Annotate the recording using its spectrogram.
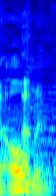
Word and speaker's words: Homens: Homen, did I say it wrong? Homen? – Yeah, Omen. – Omen. Oh, yeah. – He's saying Omen. She's saying I forgot, like, drop the H.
